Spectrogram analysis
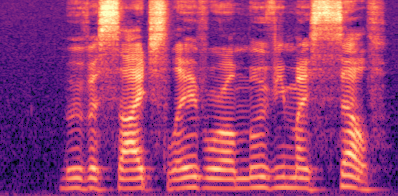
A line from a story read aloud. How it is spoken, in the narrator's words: Dimitri growled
